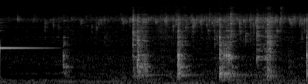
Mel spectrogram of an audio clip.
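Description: Ingredients for chicken tinola sauté and brown in a pan, a quiet sizzle with rhythmic stirring scrapes that start about a third of the way in and follow a brief tone.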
